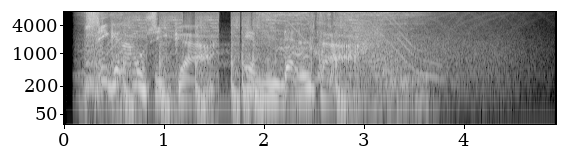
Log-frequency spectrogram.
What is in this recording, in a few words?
jingle; delta fm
